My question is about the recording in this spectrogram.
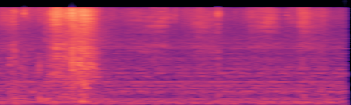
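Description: A Fluid Chalk ink pad rubbed against the paper-covered edge of a box: one short, soft brushing swipe about half a second in.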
